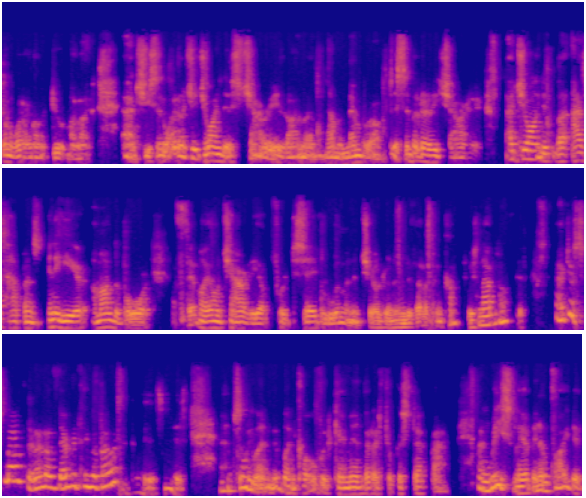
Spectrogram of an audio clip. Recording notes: This was recorded at the Magical Mystery Tour Zoom Meeting in September of 2022.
